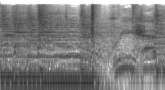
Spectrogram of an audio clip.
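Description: Band music led by guitar, with bass and drums. A little over a second in, the low end drops away briefly, leaving a wavering melody line over the guitar.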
